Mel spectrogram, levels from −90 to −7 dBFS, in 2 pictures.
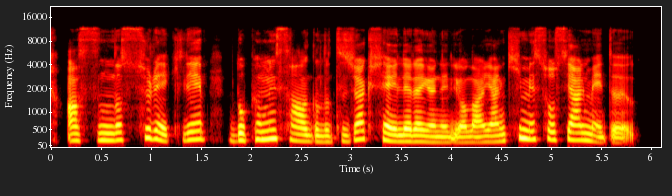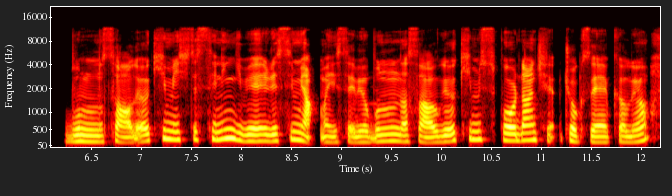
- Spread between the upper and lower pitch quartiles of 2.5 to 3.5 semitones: No, average, 4.7 semitones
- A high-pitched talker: Yes, high, 195 Hz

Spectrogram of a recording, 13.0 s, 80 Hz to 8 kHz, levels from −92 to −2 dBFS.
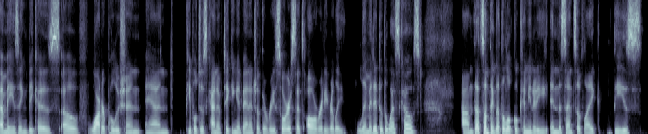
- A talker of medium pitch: No, low, 125 Hz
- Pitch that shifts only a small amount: Yes, narrow, 1.4 semitones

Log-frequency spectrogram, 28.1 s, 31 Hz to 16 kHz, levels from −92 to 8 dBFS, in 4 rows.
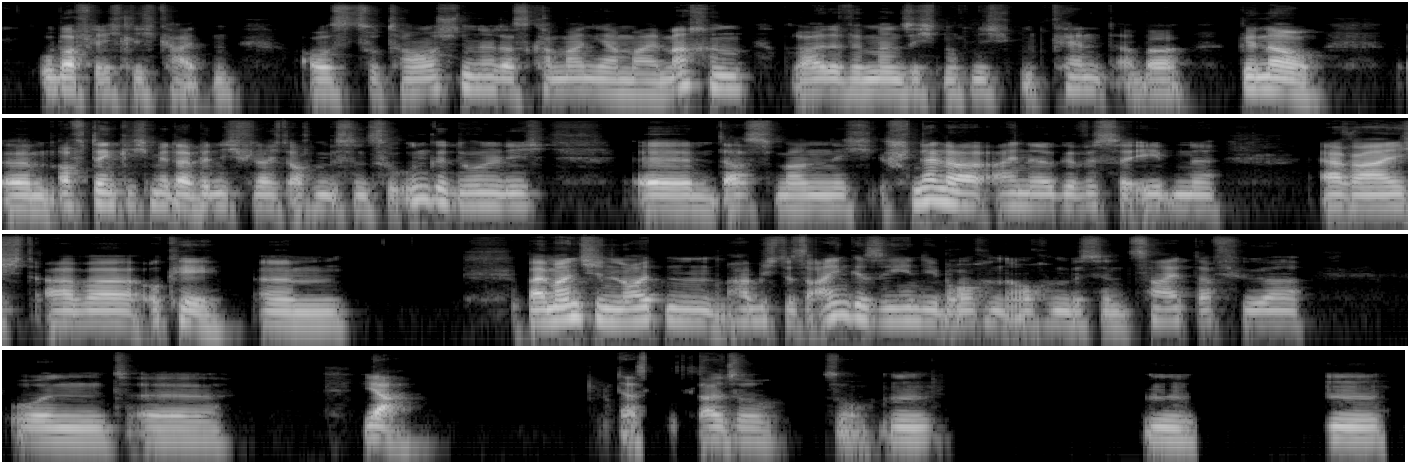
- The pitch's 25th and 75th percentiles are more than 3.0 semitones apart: No, narrow, 2.6 semitones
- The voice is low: Yes, low, 110 Hz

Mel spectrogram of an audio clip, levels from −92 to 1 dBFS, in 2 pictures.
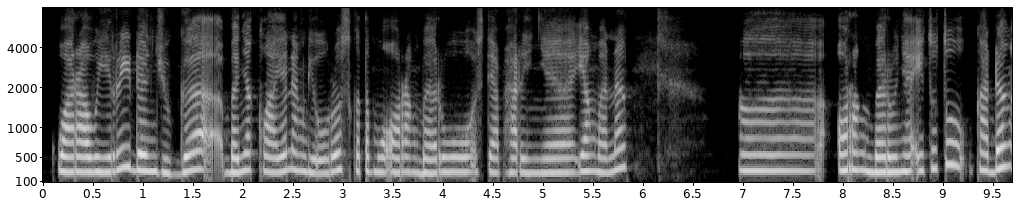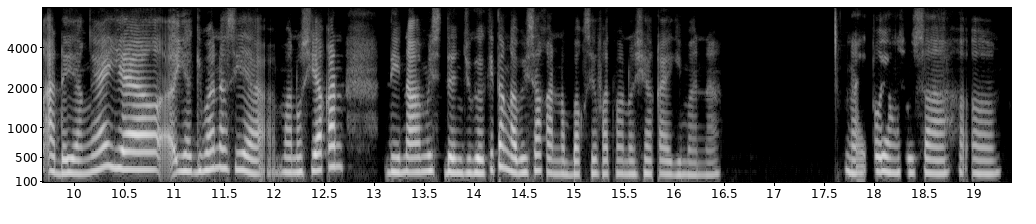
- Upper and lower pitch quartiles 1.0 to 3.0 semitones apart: Yes, average, 2.7 semitones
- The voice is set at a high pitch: Yes, very high, 250 Hz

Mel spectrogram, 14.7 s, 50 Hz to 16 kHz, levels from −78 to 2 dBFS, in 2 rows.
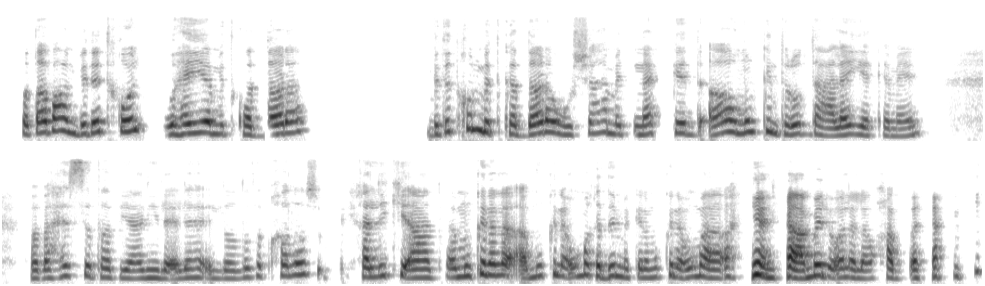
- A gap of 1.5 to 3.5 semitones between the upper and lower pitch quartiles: No, average, 3.9 semitones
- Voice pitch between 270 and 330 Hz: No, high, 245 Hz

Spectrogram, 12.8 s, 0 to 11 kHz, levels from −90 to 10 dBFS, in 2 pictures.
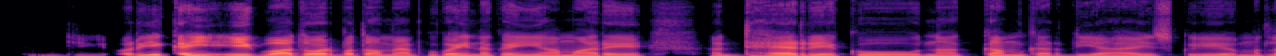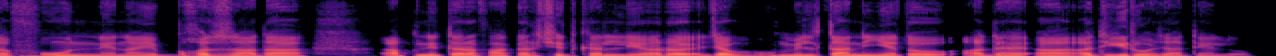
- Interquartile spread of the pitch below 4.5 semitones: Yes, average, 4.1 semitones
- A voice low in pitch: Yes, low, 105 Hz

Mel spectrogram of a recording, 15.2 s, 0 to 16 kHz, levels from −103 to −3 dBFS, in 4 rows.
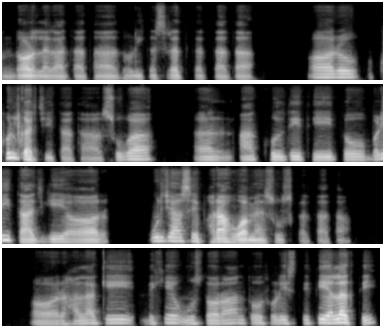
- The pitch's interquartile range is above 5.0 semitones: Yes, wide, 5.6 semitones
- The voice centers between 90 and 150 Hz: Yes, low, 135 Hz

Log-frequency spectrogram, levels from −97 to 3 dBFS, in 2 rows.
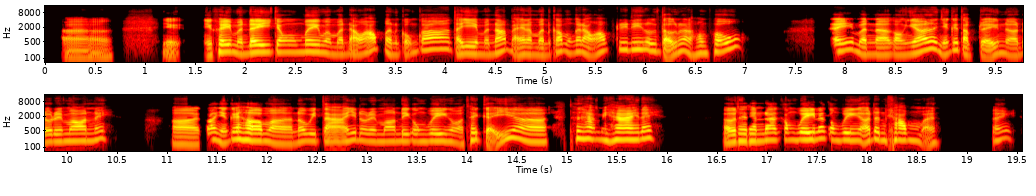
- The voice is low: No, high, 190 Hz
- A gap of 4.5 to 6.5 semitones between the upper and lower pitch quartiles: No, average, 3.8 semitones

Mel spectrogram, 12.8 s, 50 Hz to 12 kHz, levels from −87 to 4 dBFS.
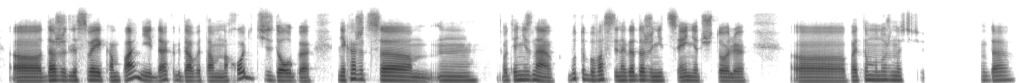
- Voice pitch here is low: Yes, low, 125 Hz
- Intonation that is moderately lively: Yes, average, 3.0 semitones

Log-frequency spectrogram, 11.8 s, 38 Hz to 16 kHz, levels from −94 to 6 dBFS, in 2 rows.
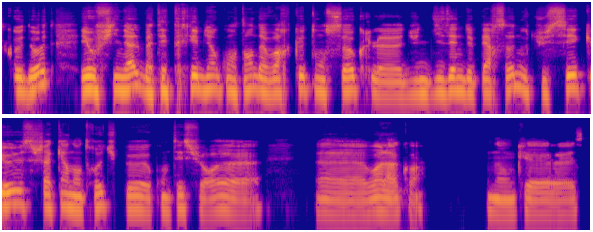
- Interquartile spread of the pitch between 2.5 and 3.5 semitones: No, average, 4.5 semitones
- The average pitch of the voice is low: Yes, low, 125 Hz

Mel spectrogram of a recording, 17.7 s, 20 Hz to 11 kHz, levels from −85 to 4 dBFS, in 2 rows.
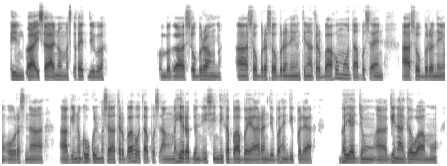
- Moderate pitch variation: No, narrow, 1.6 semitones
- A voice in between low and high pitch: No, low, 120 Hz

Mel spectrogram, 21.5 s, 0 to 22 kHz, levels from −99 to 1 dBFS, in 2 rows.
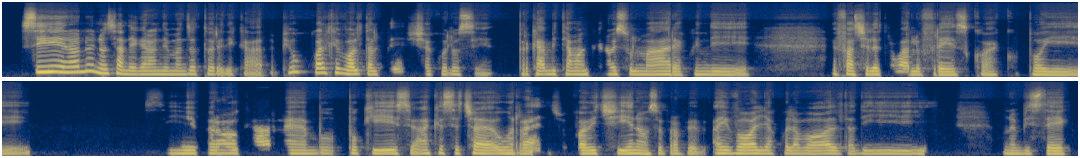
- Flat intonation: Yes, narrow, 2.0 semitones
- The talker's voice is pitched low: No, medium, 165 Hz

